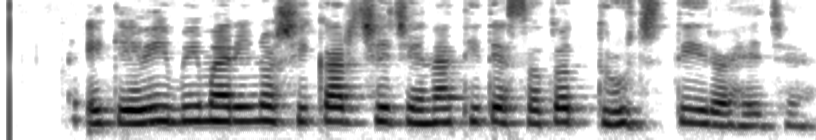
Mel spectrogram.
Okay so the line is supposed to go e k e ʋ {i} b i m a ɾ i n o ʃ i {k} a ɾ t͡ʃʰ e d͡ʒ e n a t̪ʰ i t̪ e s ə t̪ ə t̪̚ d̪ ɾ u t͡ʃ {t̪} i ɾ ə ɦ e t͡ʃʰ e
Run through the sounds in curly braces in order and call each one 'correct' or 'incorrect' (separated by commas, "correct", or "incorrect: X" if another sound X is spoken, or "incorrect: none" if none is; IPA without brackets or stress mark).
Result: correct, correct, correct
